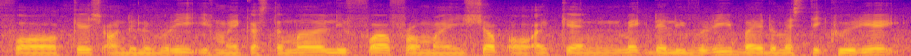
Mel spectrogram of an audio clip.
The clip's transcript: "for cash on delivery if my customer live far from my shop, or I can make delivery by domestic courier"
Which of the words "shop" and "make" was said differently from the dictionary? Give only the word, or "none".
none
